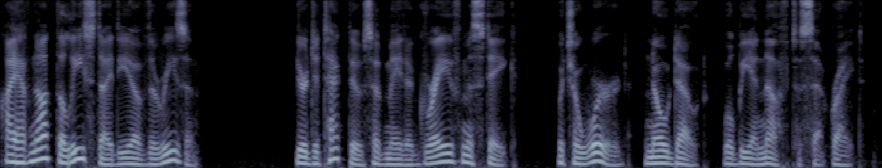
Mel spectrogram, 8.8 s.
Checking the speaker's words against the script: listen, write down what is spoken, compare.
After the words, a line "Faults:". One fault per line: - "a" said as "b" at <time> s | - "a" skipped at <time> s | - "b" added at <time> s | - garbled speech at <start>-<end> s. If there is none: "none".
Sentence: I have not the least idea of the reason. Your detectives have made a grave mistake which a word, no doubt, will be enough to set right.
I have not the least idea of the reason. Your detectives have made a grave mistake which a word, no doubt, will be enough to set right.
Faults:
none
